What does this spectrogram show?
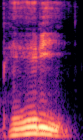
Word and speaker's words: bury: 땅에 묻다, bury. 대단히 하는 bury는 V-E-R-Y죠. 이건 B-U-R-Y인데 발음은 비슷하게 나가네요. bury.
